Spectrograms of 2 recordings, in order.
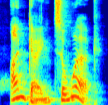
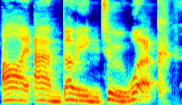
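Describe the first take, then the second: First: 'I am' is contracted into one syllable. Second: 'I am' is said as two full words. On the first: It is what people actually say. The speaker calls it right. "I am will become I'm" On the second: It sounds formal and old-fashioned. The speaker calls it wrong. "probably only a Roman emperor would say"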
